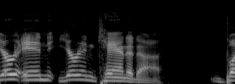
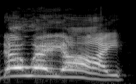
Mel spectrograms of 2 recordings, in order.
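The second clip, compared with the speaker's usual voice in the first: long, drawn-out high yell; emphatic shout; 12 semitones higher, 15 dB louder, slower than usual. Real, not acted. Streamer showing viewers a merch design, emphatic shout. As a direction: bellow it slowly and proudly. Boasting design is not AI made.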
